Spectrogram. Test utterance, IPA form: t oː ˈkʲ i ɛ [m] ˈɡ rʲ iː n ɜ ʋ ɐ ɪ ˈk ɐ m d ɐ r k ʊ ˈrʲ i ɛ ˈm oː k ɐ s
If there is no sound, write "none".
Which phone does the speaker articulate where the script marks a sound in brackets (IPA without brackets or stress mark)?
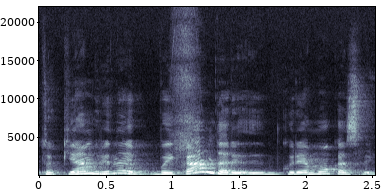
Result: m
